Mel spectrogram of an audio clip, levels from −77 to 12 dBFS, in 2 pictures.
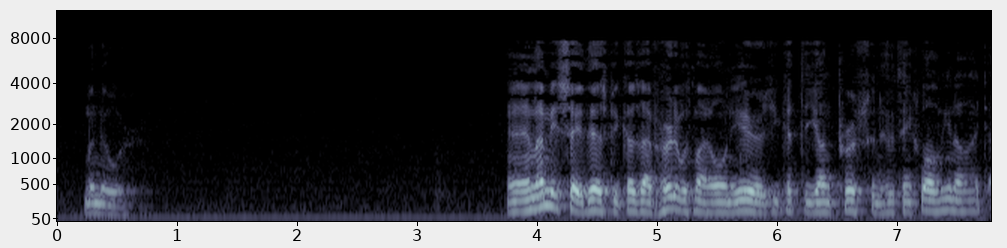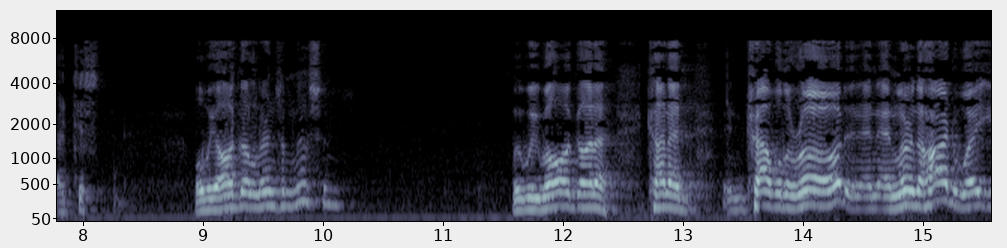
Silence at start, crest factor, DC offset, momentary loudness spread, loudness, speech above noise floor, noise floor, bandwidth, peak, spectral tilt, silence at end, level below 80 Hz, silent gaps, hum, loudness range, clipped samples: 0.25 s; 20 dB; under 0.1%; 16 LU; -22 LUFS; 34 dB; -56 dBFS; 8 kHz; -4 dBFS; -6 dB/octave; 0 s; -56 dBFS; none; none; 7 LU; under 0.1%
